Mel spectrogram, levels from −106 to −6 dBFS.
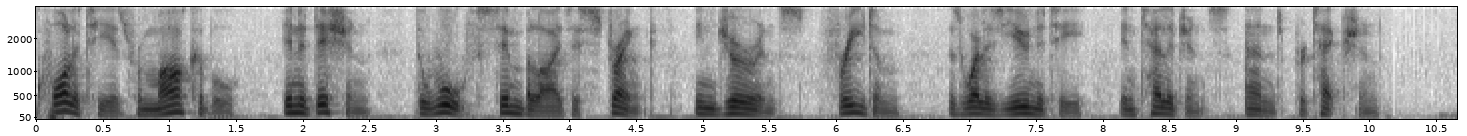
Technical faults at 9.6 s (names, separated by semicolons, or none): none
